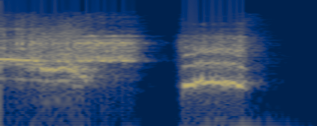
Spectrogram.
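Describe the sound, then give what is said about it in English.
A woman screams twice in a nightmare. The first cry is long and sustained, then a short silence, then a second, shorter shrill scream. “there was a knife, a cold, cruel steel blade moving across my face, mocking me, and I screamed.”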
